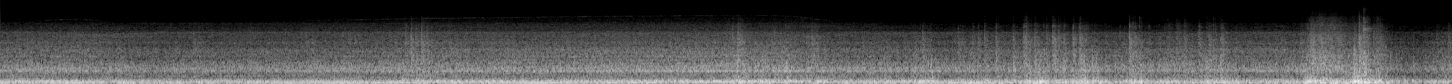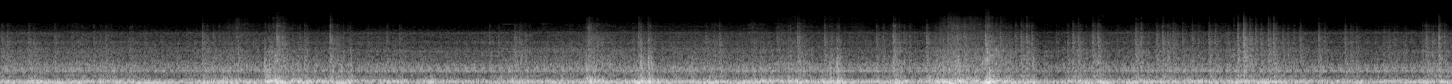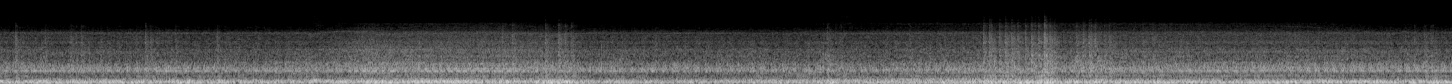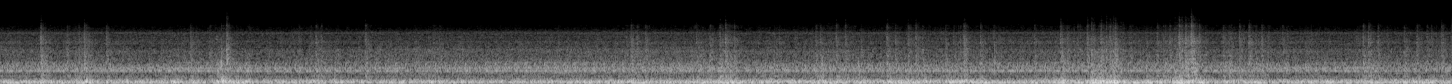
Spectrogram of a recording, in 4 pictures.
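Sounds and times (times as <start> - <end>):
bus body rattles and knocks: 0.0 - 58.0
bus diesel engine drone: 0.0 - 58.0
whining tone: 12.5 - 58.0.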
